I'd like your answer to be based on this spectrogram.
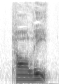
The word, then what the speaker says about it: tallit: Then, if you go on with this thing about this garment with the fringes, or if it's a prayer shawl, it's spelled T-A-L-L-I-T, and the I is pronounced like 2 E's. Talit, talit, talit.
